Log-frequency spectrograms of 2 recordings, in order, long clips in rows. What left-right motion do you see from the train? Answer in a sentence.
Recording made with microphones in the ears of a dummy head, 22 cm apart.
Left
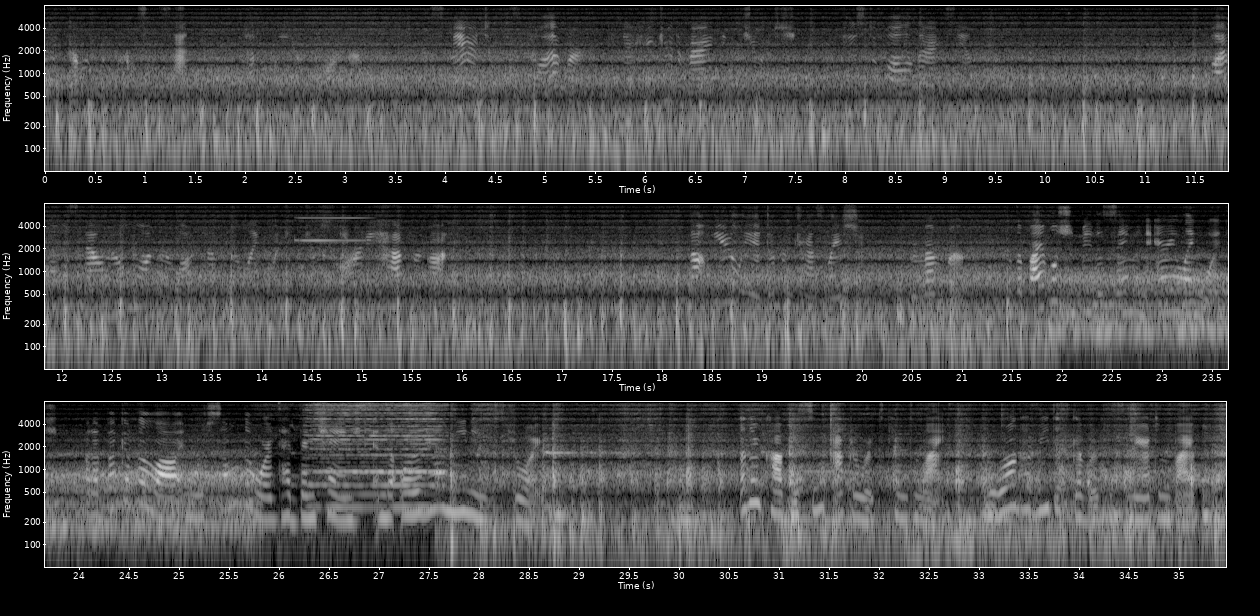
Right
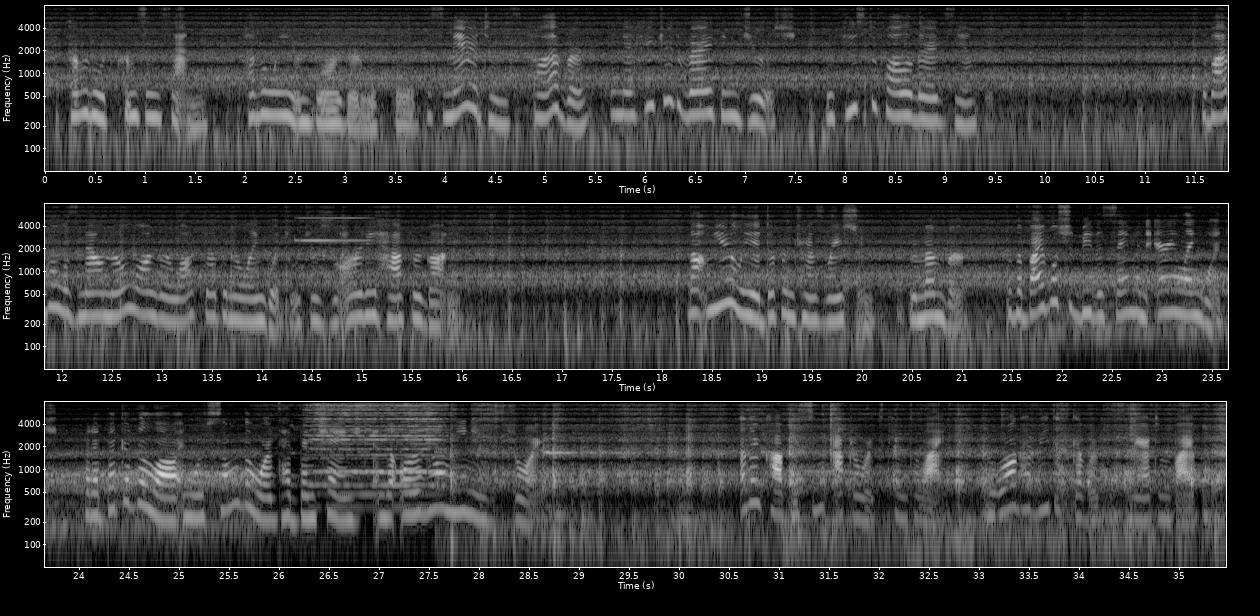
You can hear the train stay put.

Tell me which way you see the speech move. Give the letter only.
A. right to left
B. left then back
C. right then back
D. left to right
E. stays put
A.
